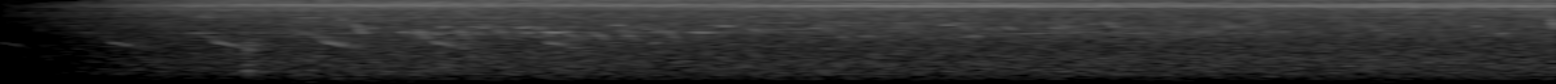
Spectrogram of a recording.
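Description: Very faint bird chirps fading in, short falling notes repeating every few tenths of a second over a soft hiss.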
